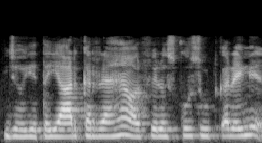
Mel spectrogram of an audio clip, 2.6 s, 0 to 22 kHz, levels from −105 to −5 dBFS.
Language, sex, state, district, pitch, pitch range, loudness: Maithili, female, Bihar, Samastipur, 200 Hz, 190-210 Hz, -24 LUFS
